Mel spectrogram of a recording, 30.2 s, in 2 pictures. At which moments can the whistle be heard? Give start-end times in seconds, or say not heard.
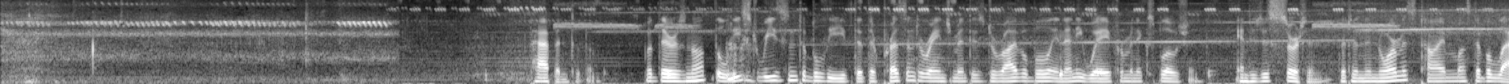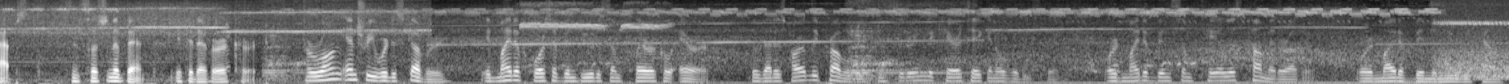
5.5-6.8, 13.1-13.9, 20.2-21.9.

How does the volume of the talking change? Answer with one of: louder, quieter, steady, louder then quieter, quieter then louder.
quieter.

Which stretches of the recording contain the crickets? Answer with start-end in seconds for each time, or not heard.
0.0-30.1.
